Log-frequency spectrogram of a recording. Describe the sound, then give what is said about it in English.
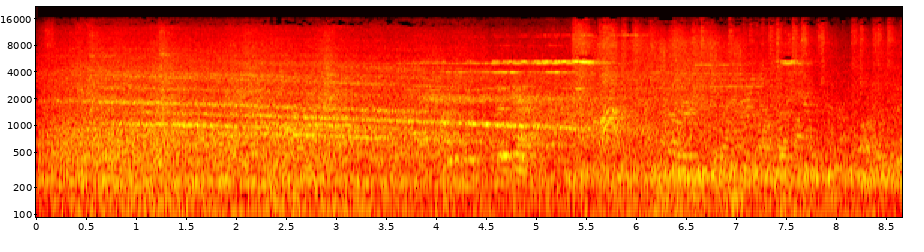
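A crowded underground train rumbles loudly into the station, its wheels letting out long, high metallic squeals that rise and fade over a constant low roar, continuous. “The train we're about to get on is quite crowded, so that should be fun.”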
